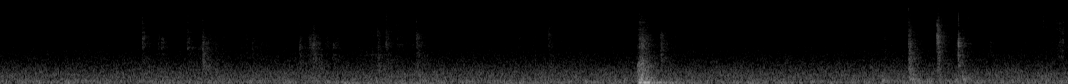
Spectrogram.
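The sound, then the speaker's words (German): A door being opened gives one brief, solid thump or latch knock midway through an otherwise quiet stretch with a low background hiss and a few faint clicks. “Hören Sie, da ist jemand an der Tür. Wenn Sie nicht sofort hingehen und aufmachen, dann...”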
